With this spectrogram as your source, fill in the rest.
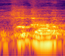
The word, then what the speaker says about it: Kegel: I mean, Kegel rhymes with beagle.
